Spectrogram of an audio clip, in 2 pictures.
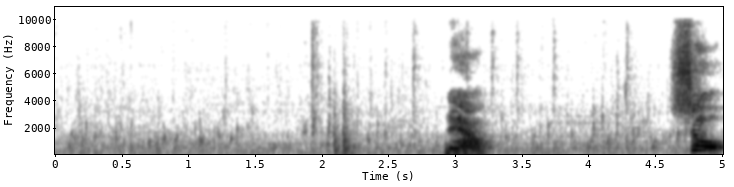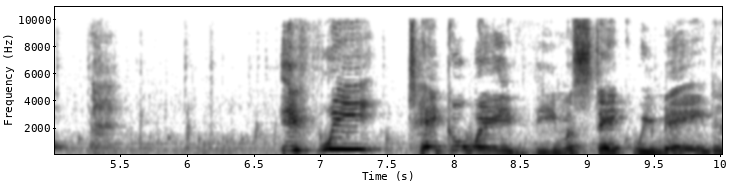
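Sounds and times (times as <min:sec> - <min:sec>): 
stirring orzo pasta in a pot: 0:00.0 - 0:09.8
orzo pasta boiling in a pot: 0:00.0 - 0:09.9
speech: 0:02.9 - 0:03.4, 0:04.7 - 0:05.1, 0:06.8 - 0:09.9.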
